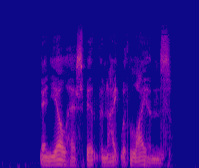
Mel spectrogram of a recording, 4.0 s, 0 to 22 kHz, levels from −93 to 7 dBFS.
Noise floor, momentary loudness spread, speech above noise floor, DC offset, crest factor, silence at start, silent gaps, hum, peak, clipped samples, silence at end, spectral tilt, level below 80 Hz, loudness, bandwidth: -86 dBFS; 8 LU; 39 dB; under 0.1%; 22 dB; 0.8 s; none; none; -28 dBFS; under 0.1%; 0.6 s; -4 dB/octave; -78 dBFS; -48 LUFS; 13 kHz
